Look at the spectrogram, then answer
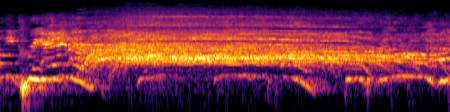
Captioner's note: fans screaming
